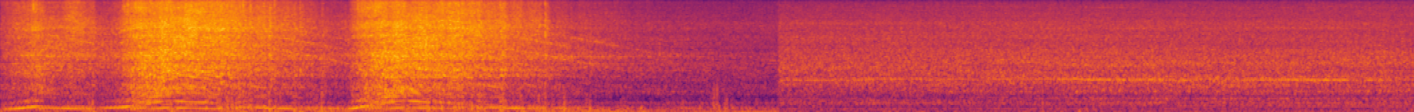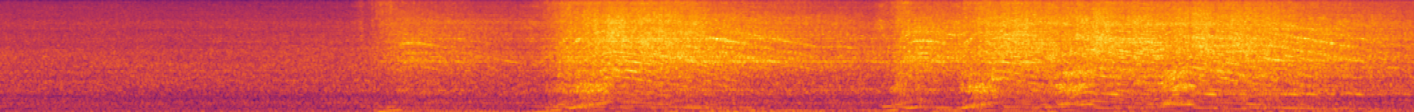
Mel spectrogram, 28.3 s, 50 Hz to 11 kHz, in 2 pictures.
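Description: Holden VT Commodore CSV Volanti 5000si's 5.0-litre V8 being revved in repeated throttle blips, each rev rising and falling. About eight seconds in it settles to a steady idle. Nearly ten seconds later it is revved several more times.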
